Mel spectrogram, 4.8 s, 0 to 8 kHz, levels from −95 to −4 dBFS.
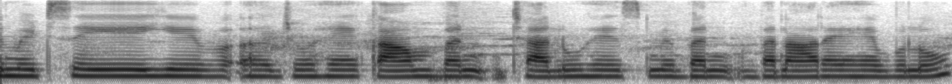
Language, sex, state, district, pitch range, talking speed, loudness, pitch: Hindi, female, Maharashtra, Gondia, 180-190 Hz, 215 wpm, -19 LUFS, 185 Hz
